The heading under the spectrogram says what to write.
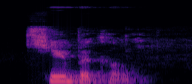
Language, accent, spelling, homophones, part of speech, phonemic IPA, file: English, Southern England, cubicle, cubical, noun, /ˈkjuːbɪkəl/, LL-Q1860 (eng)-cubicle.wav
- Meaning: 1. A small separate part or one of the compartments of a room, especially in a work environment 2. A small enclosure at a swimming pool etc. used to provide personal privacy when changing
